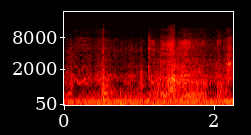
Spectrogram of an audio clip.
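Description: Quick rasping, rustling scrapes of a hand working in among metal parts and cables, over a low steady hum.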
